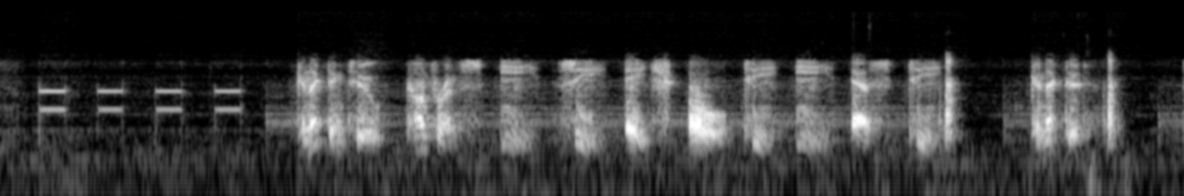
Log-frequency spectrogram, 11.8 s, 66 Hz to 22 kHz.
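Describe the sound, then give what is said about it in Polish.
Four short, evenly spaced touch-tone DTMF beeps on the same key, keying the radio command 9999 to connect to a test server, followed by a man's voice speaking steadily over a slightly tinny, radio-like channel. “Tymczasem teraz za pomocą komendy 9999 łączymy się z serwerem testowym, aby przeprowadzić test, już mówiąc bezpośrednio do radia i przekonać się o tym, jak nas słychać.”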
